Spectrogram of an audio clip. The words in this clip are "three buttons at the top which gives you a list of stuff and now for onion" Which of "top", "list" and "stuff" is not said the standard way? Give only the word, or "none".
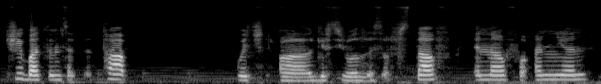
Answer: none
